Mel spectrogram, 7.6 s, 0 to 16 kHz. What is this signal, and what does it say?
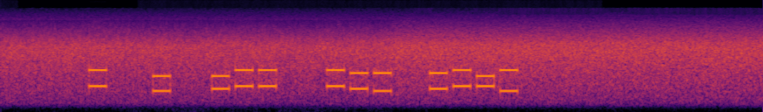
DTMF, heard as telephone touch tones, dialled by machine, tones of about 170 ms, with phone line noise. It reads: 9 1 499 952 5973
